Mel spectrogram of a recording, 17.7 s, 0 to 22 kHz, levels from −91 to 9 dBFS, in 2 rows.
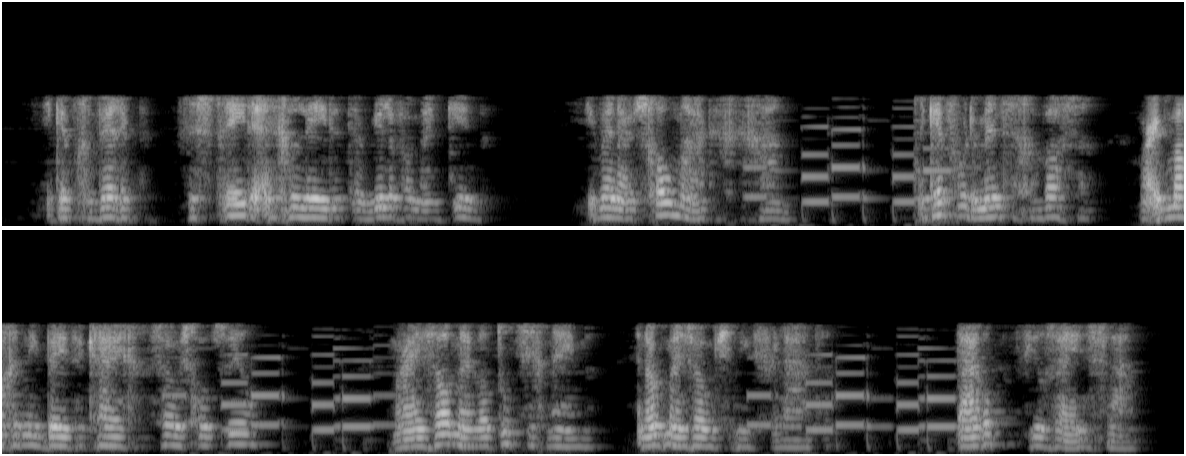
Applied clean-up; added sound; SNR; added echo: classical method WPE with log-MMSE.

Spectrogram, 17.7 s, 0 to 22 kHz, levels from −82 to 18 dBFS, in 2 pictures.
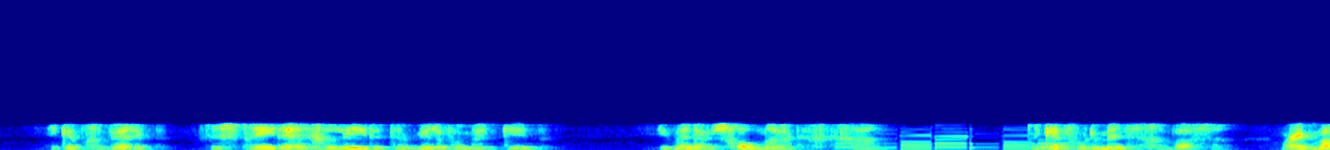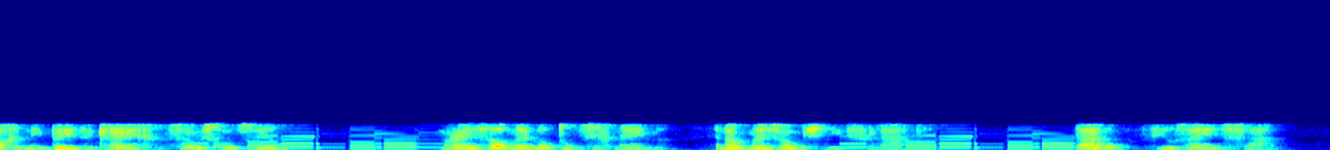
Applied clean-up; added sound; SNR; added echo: none; Electric guitar; 13 dB; reverberation time 0.3 s.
